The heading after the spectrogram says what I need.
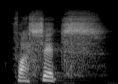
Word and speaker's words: facets: These are the different facets. Some of you who are learning English, facets is face plus T and S, facets. It's pronounced, di pwede na nato i-pronounce of face, facets.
